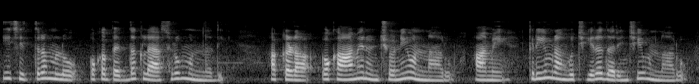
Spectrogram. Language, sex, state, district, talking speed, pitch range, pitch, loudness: Telugu, female, Telangana, Hyderabad, 145 wpm, 205-255 Hz, 230 Hz, -19 LUFS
